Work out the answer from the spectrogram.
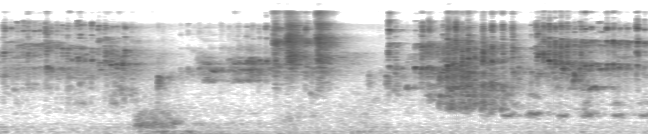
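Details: Many budgerigars in a colony chirping at food time; bursts of shrill twittering chatter swell and fade, with a brief low hum near the start.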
